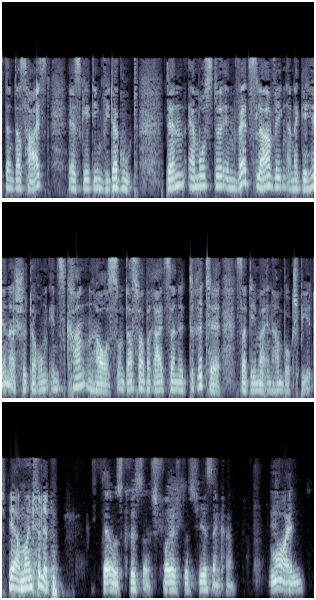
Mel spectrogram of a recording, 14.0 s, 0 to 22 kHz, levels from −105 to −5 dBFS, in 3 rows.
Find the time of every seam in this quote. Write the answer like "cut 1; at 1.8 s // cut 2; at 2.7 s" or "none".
cut 1; at 9.4 s

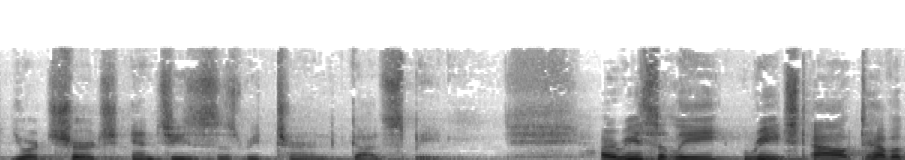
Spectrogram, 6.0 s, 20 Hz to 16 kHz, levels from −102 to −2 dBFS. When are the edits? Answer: cut 1; at 3.9 s

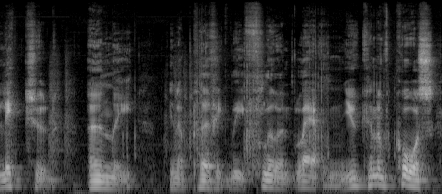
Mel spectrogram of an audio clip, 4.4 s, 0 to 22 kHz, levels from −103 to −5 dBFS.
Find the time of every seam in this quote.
none

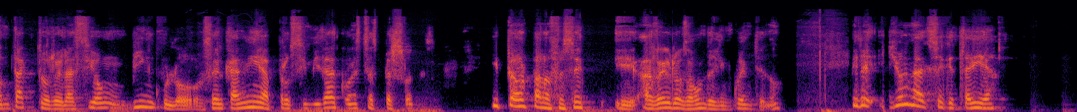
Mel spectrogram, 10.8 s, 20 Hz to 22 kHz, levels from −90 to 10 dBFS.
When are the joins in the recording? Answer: none

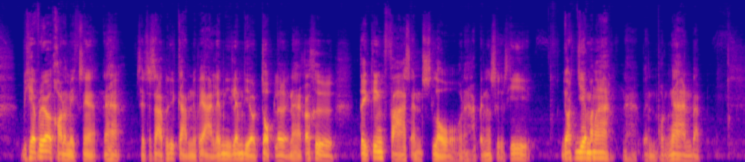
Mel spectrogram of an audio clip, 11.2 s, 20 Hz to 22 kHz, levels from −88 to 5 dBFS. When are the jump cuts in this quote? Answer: cut 1; at 8.9 s

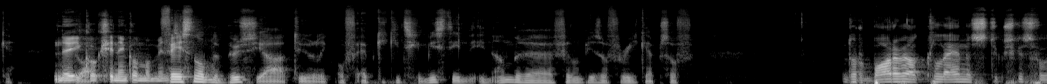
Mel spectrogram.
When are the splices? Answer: cut 1; at 3.3 s

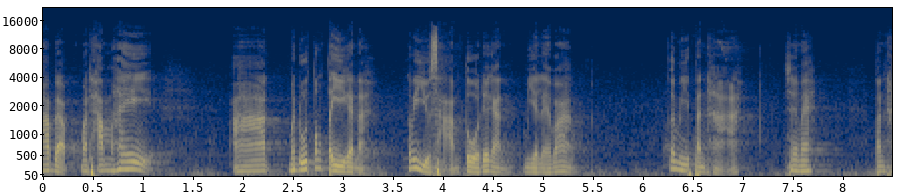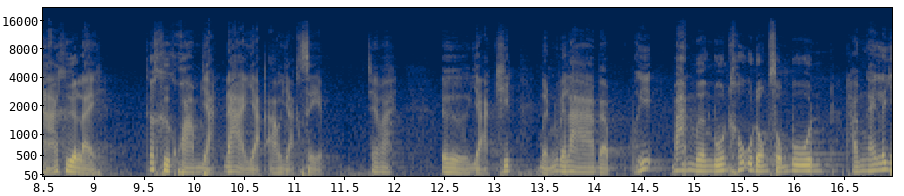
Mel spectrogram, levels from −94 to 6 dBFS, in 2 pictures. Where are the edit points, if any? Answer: none

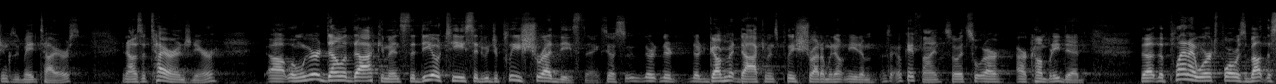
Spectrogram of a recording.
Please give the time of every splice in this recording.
none

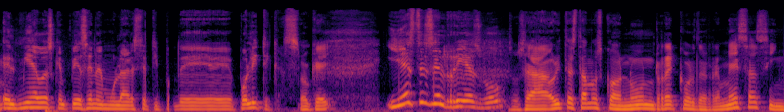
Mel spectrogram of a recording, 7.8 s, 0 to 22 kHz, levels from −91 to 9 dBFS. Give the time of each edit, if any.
cut 1; at 1.7 s // cut 2; at 5.1 s

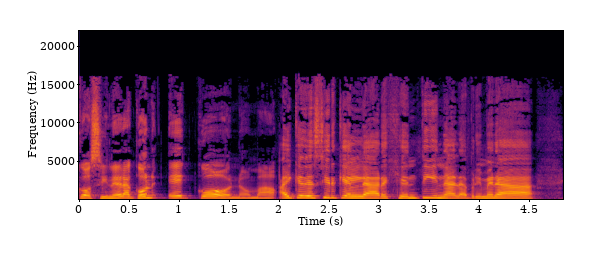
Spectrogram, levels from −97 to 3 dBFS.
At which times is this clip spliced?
cut 1; at 2.0 s

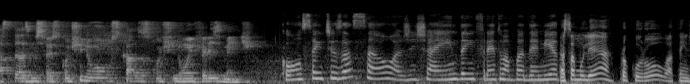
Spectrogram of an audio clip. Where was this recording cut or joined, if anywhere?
cut 1; at 5.6 s

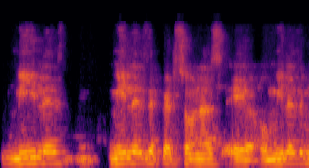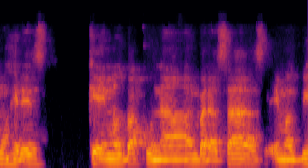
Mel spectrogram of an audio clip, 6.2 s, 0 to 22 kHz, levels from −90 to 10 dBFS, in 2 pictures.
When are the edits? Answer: none

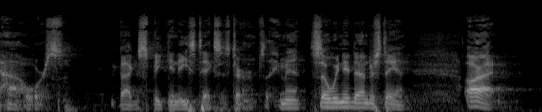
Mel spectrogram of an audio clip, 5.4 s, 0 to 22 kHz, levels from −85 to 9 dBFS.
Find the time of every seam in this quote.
cut 1; at 3.1 s

